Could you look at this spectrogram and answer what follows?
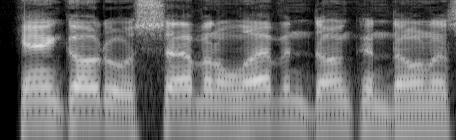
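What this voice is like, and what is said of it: Slight put-on Indian accent. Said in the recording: “slight Indian accent”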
